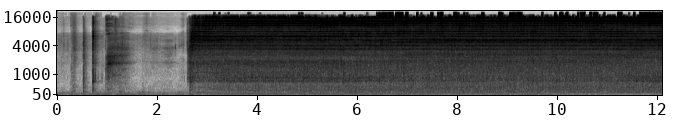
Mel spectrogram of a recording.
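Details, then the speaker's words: Dewalt DCH273 cordless SDS drill after chuck repair with used DCH253 parts, hammer drilling with an oversized 24mm SDS masonry bit: handling taps, then steady fast bright hammering rattle; hammer action works. "It actually works. That is just ridiculous. But it does work."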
